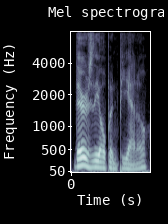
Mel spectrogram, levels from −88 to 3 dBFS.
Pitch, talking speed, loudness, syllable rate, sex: 120 Hz, 200 wpm, -17 LUFS, 6.4 syllables/s, male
